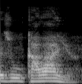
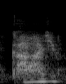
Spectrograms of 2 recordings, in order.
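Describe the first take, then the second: First: Said in the usual way. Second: "Caballo" murmured very softly as a doubting question; baffled. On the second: Retold or imitated. Student doubting the acting teacher's exercise, "Caballo" softly baffled. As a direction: say "Caballo" under your breath, rising in disbelief.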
